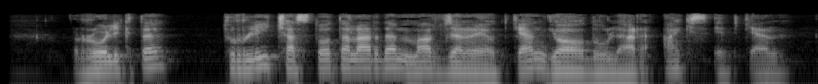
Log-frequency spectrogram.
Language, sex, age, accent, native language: Uzbek, male, 18-24, Toshkent shahri, Uzbek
